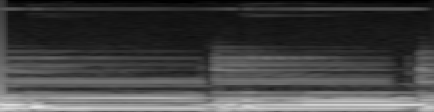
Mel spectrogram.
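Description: Open G string plucked on a bass guitar, a single sustained low note ringing steadily and clearly, then picked again and left to ring on its own with no talk.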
